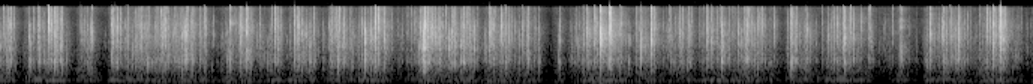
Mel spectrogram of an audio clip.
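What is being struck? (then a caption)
Thin plastic bag. A thin, empty clear plastic bag is crinkled with the fingertips of both hands. It makes dense, bright crackling bursts with brief pauses in between, and each one dies away almost instantly. A faint low hum runs underneath throughout.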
